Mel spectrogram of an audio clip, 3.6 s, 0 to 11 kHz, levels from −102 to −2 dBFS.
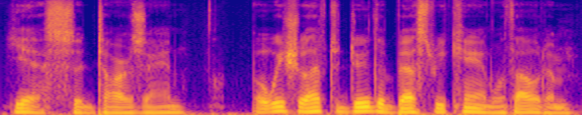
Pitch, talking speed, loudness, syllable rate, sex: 90 Hz, 245 wpm, -16 LUFS, 5.4 syllables/s, male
